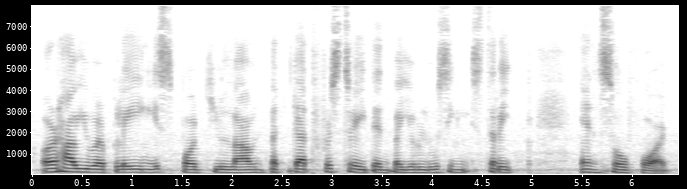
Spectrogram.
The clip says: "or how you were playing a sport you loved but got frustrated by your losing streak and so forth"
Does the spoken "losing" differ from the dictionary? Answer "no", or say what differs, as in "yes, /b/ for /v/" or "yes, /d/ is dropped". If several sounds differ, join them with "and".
yes, /s/ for /z/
